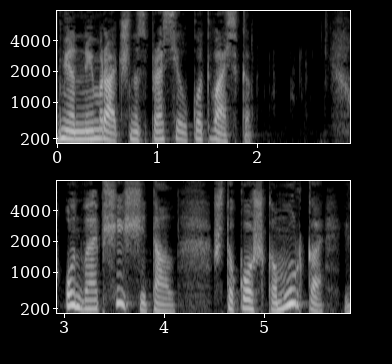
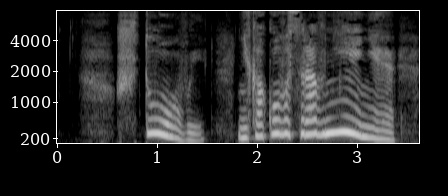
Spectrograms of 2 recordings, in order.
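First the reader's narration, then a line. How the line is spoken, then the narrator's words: Fervent exclamation. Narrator (Russian): горячо воскликнула ласточка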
